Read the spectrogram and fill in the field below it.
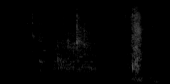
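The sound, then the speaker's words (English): Soft rustling and crinkling of a piece of paper being fetched to write notes on, in a few short quiet bursts, with no voices over it. “Let me get a piece of paper real quick just so I can mark down all my timestamps.”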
